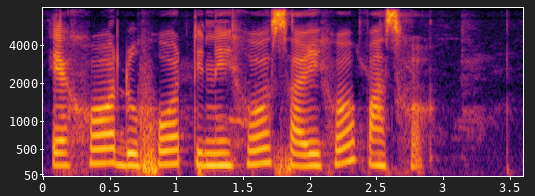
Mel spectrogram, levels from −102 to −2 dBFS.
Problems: background sounds at intervals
